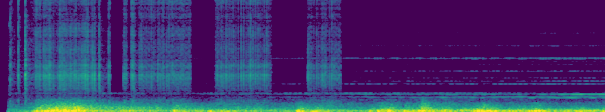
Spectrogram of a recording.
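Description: Sound-designed production logo sting: a loud, low, rough noise running underneath, with bursts of high hiss that cut in and out four times, then several thin high held tones over it from about three and a half seconds in.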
